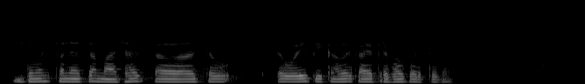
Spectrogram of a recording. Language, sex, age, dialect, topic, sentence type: Marathi, female, 18-24, Southern Konkan, agriculture, question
